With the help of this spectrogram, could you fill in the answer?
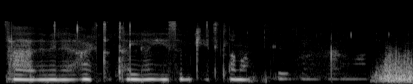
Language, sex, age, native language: Icelandic, female, 14, Icelandic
